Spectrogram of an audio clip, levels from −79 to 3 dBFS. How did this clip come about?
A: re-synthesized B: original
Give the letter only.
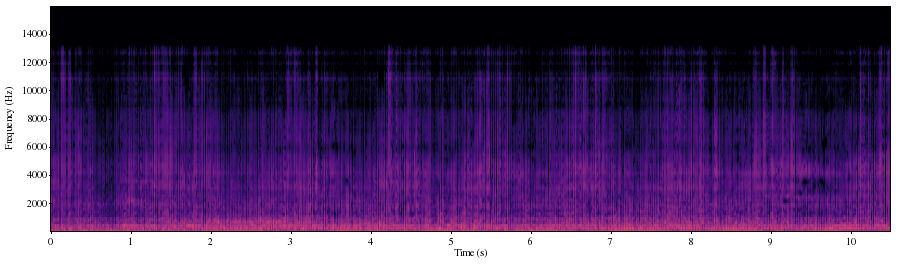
A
